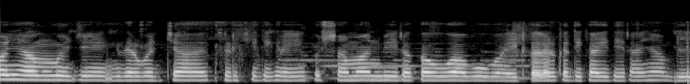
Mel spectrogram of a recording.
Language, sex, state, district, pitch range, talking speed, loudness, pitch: Hindi, female, Bihar, Kaimur, 185-195 Hz, 210 wpm, -16 LUFS, 190 Hz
